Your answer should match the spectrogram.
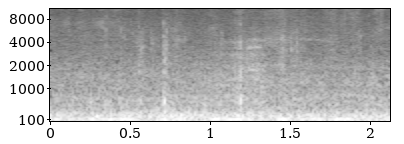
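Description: A steady low hum with a few faint, brief ticks of a stylus on a drawing tablet as a sketch line is drawn.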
